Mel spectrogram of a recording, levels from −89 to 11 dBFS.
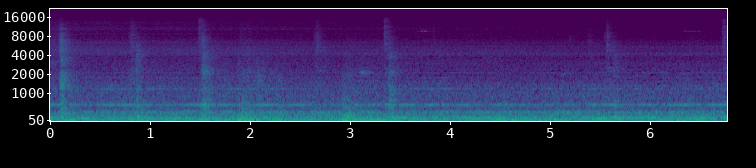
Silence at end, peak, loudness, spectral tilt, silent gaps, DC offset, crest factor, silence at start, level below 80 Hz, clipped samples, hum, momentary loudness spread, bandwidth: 0 s; -20 dBFS; -38 LUFS; -7.5 dB/octave; none; under 0.1%; 14 dB; 0 s; -36 dBFS; under 0.1%; none; 3 LU; 14.5 kHz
